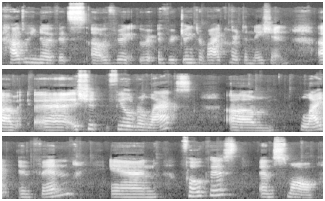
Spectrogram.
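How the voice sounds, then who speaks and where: A woman giving an instructional singing lesson, explaining step by step in a hesitant, pausing way. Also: medium pitch, bright, forceful tone. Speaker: singing teacher. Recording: roomy, echoey sound.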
